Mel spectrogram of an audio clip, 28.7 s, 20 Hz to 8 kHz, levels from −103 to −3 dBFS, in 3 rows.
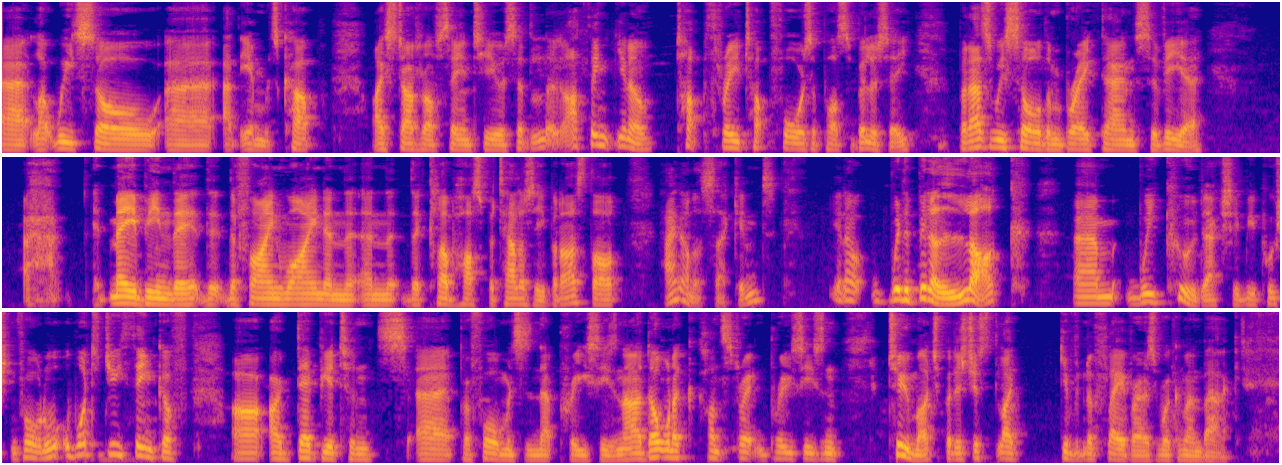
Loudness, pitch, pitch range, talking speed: -26 LUFS, 110 Hz, 100-125 Hz, 225 wpm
